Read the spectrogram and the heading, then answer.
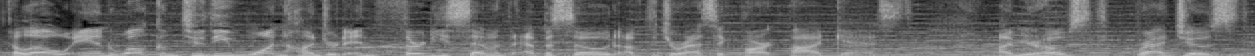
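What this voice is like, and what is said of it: Sick, slightly out of breath voice. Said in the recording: “I was really sick this past weekend ... You can probably hear it on my voice that it sounds like I'm a little out of breath.”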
